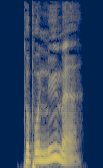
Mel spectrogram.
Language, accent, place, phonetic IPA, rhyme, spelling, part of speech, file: German, Germany, Berlin, [ˌtopoˈnyːmə], -yːmə, Toponyme, noun, De-Toponyme.ogg
- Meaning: nominative/accusative/genitive plural of Toponym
